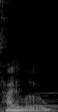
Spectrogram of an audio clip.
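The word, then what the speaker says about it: High Low: h-i-g-h underscore low l-o-w and so hi-lo which is my name my name is pronounced hilo so hi hello but i make it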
